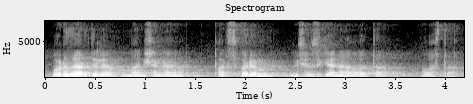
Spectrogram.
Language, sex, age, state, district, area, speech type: Malayalam, male, 45-60, Kerala, Idukki, rural, spontaneous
